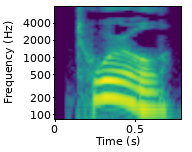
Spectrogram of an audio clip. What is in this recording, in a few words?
"Twirl", English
